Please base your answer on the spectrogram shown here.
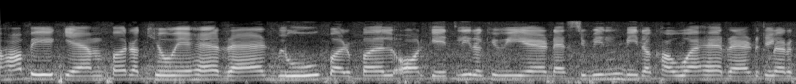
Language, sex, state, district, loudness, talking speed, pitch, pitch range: Hindi, female, Rajasthan, Bikaner, -13 LUFS, 175 wpm, 210 Hz, 200-220 Hz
